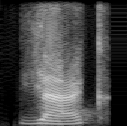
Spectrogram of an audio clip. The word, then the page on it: yak: Indian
